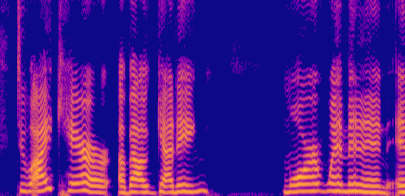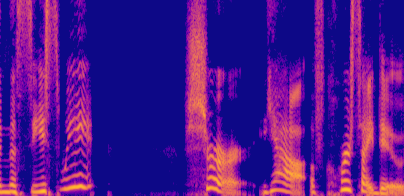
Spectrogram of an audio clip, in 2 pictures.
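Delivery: tearful, crying through the words. Speaker talking about why they do their work, crying. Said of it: "I'm, I'm crying".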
